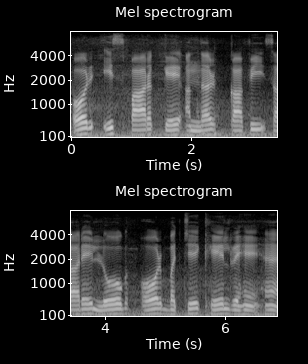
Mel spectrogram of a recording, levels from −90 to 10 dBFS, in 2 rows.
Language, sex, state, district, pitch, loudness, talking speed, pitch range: Hindi, male, Chandigarh, Chandigarh, 135 Hz, -20 LUFS, 115 wpm, 130-145 Hz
